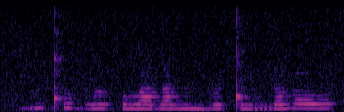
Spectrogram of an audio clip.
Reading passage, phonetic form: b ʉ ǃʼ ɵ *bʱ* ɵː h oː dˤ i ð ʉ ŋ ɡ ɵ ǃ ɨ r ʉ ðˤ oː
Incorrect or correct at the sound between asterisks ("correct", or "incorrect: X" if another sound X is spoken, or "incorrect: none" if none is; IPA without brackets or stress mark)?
correct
